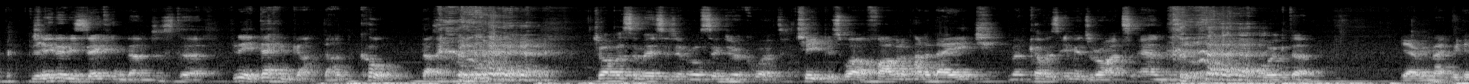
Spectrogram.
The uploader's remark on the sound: We had some technical difficulties when recording this episode.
